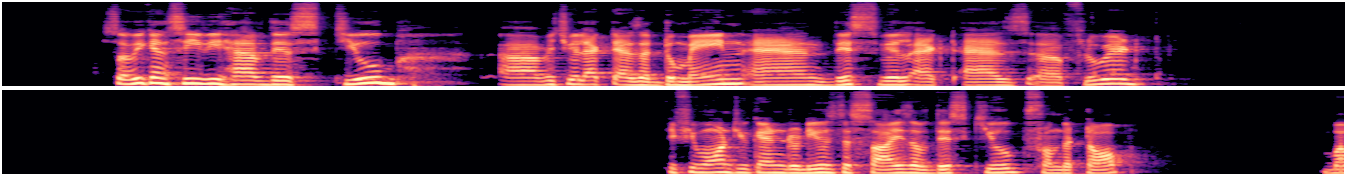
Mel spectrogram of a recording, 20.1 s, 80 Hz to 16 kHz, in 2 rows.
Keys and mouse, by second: 2.4-4.4 drag, 4.4-5.4 middle drag, 6.1-8.1 drag, 8.1-13.6 middle drag, 14.6-16.6 drag.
